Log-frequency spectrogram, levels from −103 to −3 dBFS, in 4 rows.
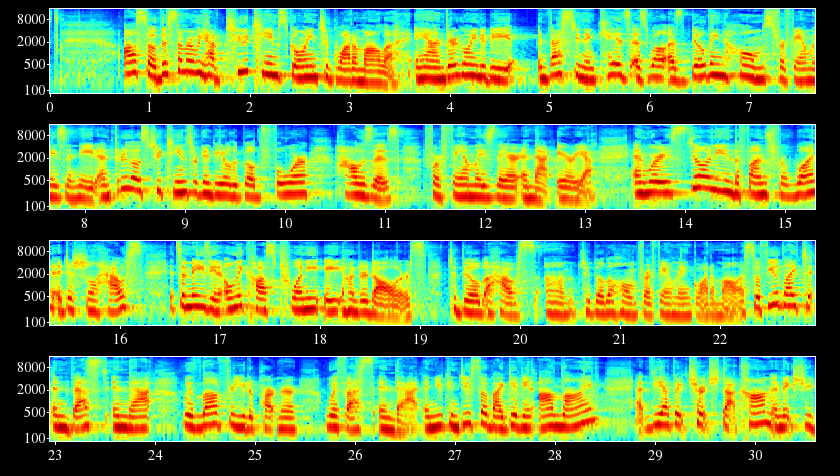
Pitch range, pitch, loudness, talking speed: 195-245 Hz, 220 Hz, -15 LUFS, 220 wpm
